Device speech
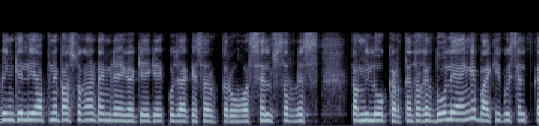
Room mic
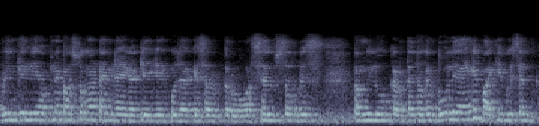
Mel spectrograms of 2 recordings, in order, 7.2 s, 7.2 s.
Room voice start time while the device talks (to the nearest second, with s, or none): none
